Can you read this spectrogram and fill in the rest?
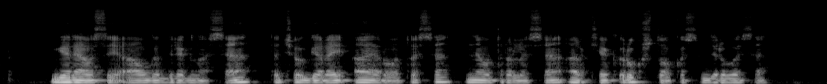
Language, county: Lithuanian, Vilnius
